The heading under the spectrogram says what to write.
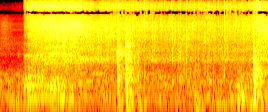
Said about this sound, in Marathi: आता भेंडी फ्राय करून घेऊ आधी तेलात.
